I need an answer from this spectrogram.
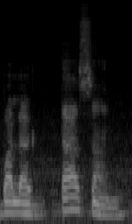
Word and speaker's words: Balagtasan: And number 2, we have Balagtasan. Balagtasan, named after Francisco Balagtas. Balagtasan. First syllable ba, second syllable lag, third syllable ta, fourth syllable san. The third syllable is where the accent is.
